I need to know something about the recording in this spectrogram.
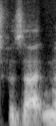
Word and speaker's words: fisetin: So, how does he pronounce fisotin? The other agent that we're looking at in early trials is fisettin.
